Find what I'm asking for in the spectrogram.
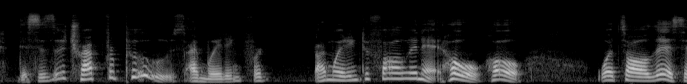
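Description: Putting on a squeaky character voice, a man talks at a very slow pace with a high pitch and very wide pitch swings.

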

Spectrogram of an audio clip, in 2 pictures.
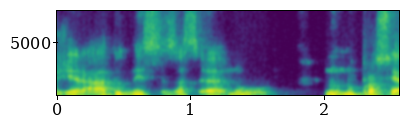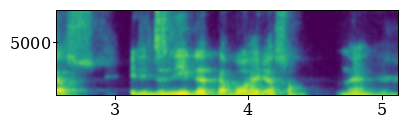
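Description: This man's speech comes at a moderate pace and medium pitch, somewhat breathy, with pitch that varies in an ordinary way. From Brazil, Curitiba, Paraná. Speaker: physicist and laboratory director. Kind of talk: interview. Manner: hesitant, many fillers.

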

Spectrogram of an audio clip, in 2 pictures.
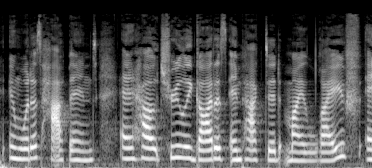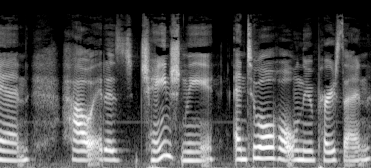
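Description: A woman's unremarkable speaking voice, fairly high in pitch, at a fairly slow pace with fairly even intonation. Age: 20s. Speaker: podcast host and princess performer. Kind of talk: casual monologue.

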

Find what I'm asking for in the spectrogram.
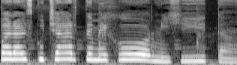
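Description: A woman's high, put-on character voice at a very slow pace

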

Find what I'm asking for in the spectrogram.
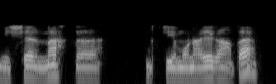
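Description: Very slowly, a man speaks at medium pitch with fairly even intonation. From Lower North Shore, Quebec (Innu community). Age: 30s. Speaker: Innu community member. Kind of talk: interview testimony. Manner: halting.

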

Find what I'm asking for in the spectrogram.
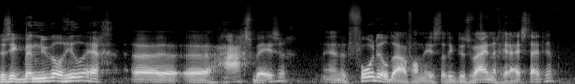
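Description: A man with an ordinary speaking voice talks at a moderate pace, his medium pitch carried by lively intonation. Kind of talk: interview. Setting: at a table with interviewer.

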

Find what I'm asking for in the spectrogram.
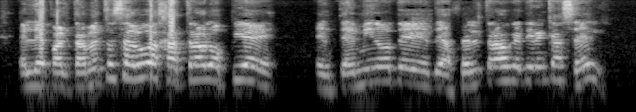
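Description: Speaking at a very fast pace with a Puerto Rican accent, a man uses a high pitch and lively intonation. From Puerto Rico, Ponce. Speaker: nutrition professor. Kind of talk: interview.

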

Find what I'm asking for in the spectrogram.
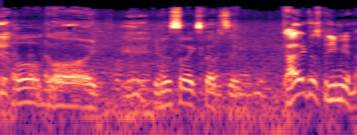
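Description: Noticeable background noise runs under a man who speaks at a fairly quick pace. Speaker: podcast host. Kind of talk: casual chat. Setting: outdoors.

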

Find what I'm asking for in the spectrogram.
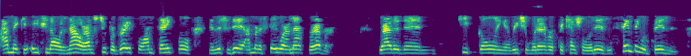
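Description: In a plain, everyday voice, a woman talks with an American accent at a fairly quick pace. Her pitch is medium with ordinary pitch variation. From Wisconsin, US Midwest. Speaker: Navy veteran and entrepreneur. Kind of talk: casual interview.

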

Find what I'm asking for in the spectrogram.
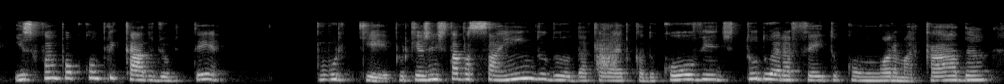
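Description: Somewhat breathy female speech at a medium pitch, fairly slow in pace, with ordinary pitch variation. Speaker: engineer and professor. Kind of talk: interview.

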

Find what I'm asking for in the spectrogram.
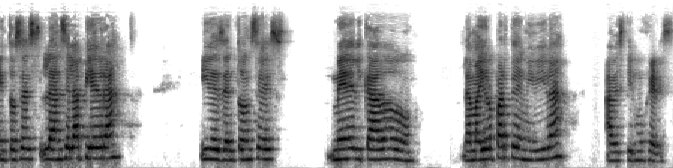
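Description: A woman with a Mexican accent talks very slowly at a fairly high pitch, her intonation fairly even and broken by long, frequent pauses. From Mexico, Michoacán. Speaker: entrepreneur. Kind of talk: interview. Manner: halting.

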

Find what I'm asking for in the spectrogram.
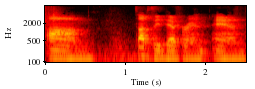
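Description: A man's bright, sharp tone amid audible room echo. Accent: American. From US West Coast, Oakland, California. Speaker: startup employee. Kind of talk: casual chat. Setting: apartment. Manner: hesitant, many fillers.

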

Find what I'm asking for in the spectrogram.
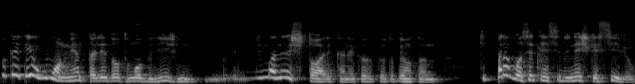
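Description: Very fast speech in a dark, mellow tone rides on very wide pitch swings. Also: man, fairly high pitch for a man. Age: 20s. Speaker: podcast host, sim racer. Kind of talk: casual interview. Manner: halting, many fillers.

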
